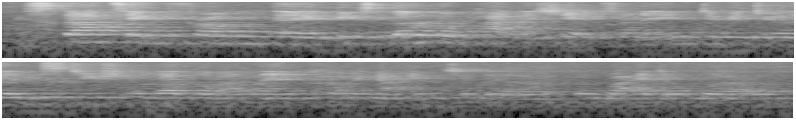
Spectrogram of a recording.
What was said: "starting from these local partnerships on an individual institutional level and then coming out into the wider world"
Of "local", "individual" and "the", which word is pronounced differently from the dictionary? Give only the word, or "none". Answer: none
